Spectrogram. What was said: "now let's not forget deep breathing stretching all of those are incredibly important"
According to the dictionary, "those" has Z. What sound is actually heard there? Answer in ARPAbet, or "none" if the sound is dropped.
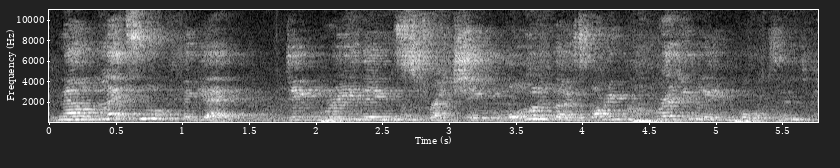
Z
